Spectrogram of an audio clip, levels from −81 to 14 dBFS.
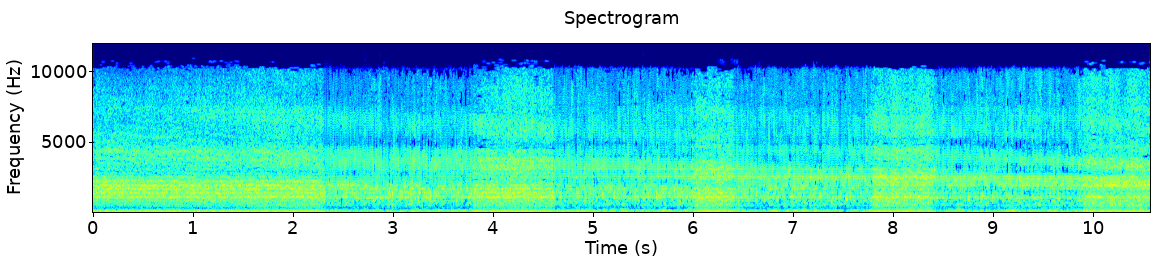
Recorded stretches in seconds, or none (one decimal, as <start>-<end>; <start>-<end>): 0.0-2.3; 3.8-4.6; 6.0-6.4; 7.8-8.4; 9.9-10.6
